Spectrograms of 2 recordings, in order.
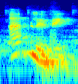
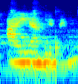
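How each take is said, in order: First: I am is contracted into one syllable. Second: I am is said as two full words. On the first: The speaker calls it right. "we say ... I'm living" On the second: The speaker calls it wrong. "not I am living"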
